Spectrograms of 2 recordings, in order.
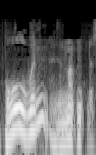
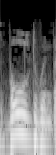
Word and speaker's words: Ballwin: Ballwin. Some people mispronounce it or misspell it as Baldwin, but this is there's no D in it.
